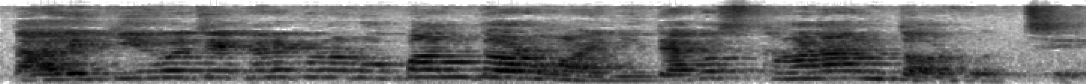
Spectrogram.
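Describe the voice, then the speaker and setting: A woman's voice: high voice, animated, fast, a bit bright. A woman teacher explaining a lesson step by step, asking questions and answering them herself. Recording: echoey room, from a distance, faint noise.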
